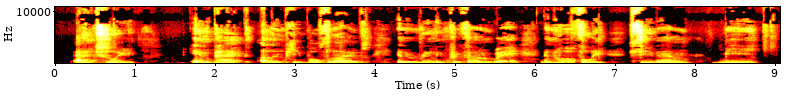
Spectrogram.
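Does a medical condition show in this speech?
Yes: cerebral palsy; present from birth, uses power wheelchair.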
